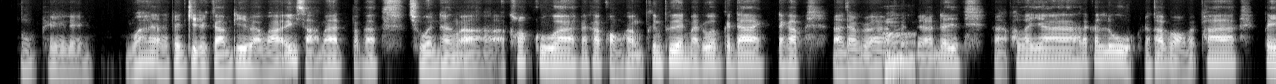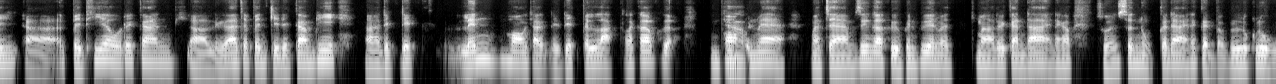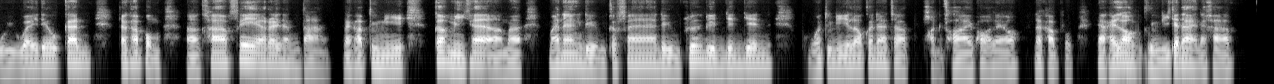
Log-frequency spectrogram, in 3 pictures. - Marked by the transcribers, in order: "เน้น" said as "เล้น"
- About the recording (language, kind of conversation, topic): Thai, advice, ทำไมฉันถึงรู้สึกว่าถูกเพื่อนละเลยและโดดเดี่ยวในกลุ่ม?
